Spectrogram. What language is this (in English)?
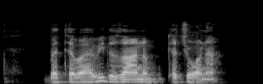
Central Kurdish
